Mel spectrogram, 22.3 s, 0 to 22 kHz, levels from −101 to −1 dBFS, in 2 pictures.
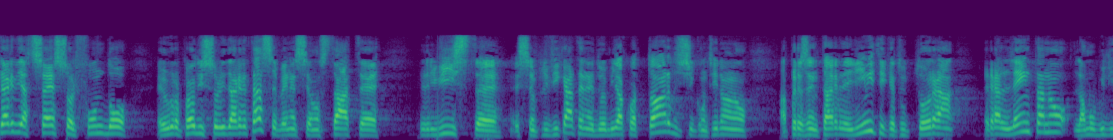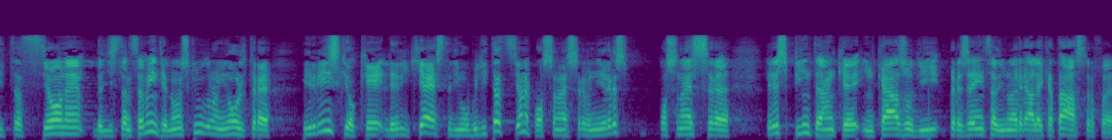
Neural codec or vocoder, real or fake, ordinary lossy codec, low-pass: none; real; none; none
